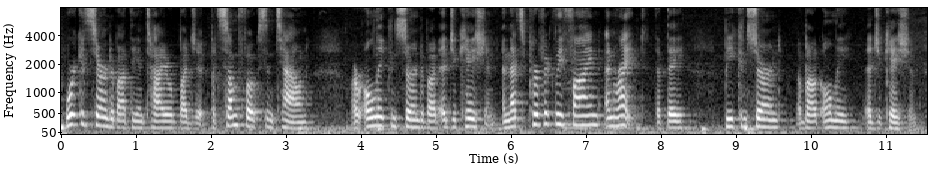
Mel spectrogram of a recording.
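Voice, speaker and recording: Her ordinary speaking voice sits at a fairly low pitch for a woman, moving at a moderate pace with ordinary pitch variation. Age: 60s. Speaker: town board of finance member. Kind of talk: public meeting statement. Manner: formal.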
